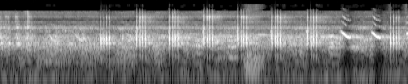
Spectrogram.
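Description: A common myna gives harsh, rasping notes about three per second, mixed with short whistled downslurs and a steady tonal chatter.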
